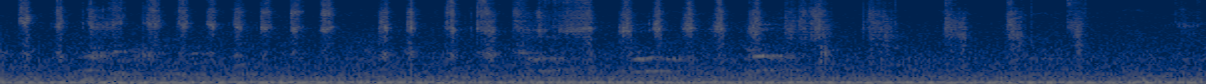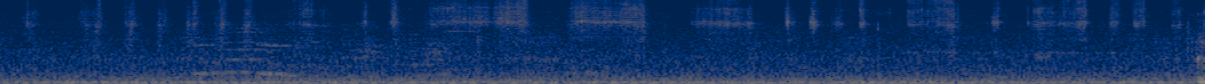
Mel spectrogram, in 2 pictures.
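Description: Gillette double-edge safety razor scraping through a day's stubble under shaving-soap lather, in runs of short, quick strokes with brief pauses between them.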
